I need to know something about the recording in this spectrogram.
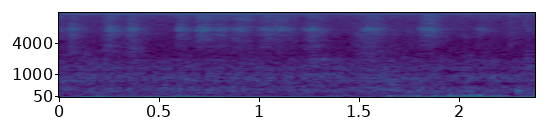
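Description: Faint scratching of writing strokes.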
